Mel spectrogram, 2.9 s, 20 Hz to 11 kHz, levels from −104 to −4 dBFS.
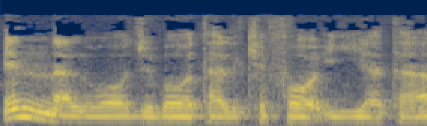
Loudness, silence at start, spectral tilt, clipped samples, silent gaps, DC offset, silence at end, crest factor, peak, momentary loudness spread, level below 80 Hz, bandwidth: -22 LUFS; 0 s; -5.5 dB/octave; under 0.1%; none; under 0.1%; 0 s; 16 dB; -4 dBFS; 6 LU; -56 dBFS; 7.8 kHz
